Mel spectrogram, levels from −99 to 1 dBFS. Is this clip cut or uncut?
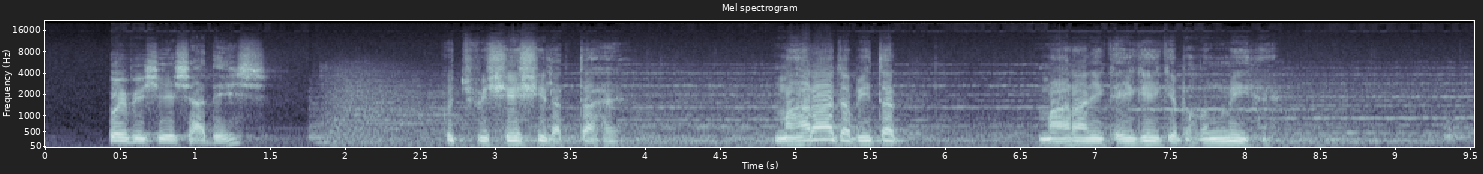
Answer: uncut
